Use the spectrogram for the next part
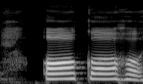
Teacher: अ क ह सभी के कंठ से निकल रही है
